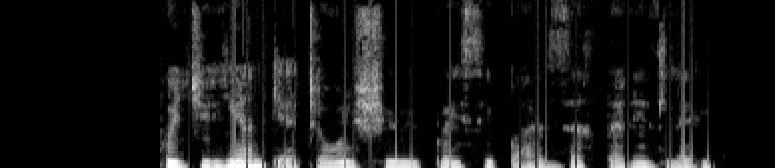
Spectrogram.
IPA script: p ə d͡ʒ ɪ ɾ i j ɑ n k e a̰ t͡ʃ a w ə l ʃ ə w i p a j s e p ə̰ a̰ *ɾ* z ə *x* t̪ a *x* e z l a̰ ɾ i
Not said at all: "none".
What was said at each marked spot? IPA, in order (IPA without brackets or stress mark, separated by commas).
ɾ, x, ɣ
